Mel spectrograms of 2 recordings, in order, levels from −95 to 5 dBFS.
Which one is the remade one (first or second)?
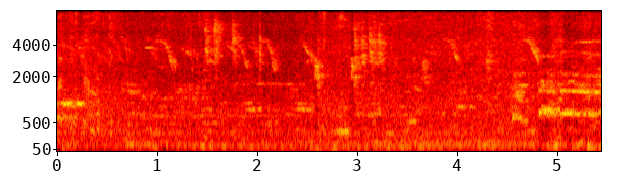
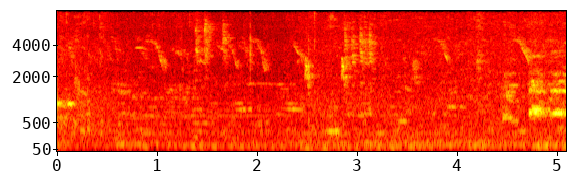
first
